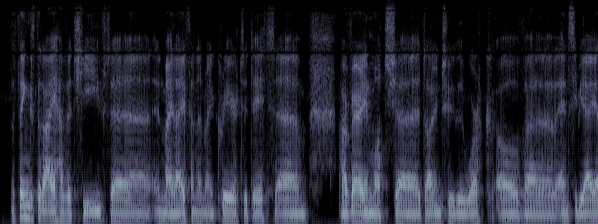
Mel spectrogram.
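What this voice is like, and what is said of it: Irish Donegal accent. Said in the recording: “you hear from my accent, I'm actually from Donegal”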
